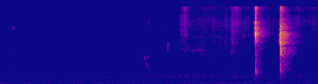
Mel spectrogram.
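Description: Near silence, then two sharp clicks close together near the end as the paint tube is handled and put away.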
